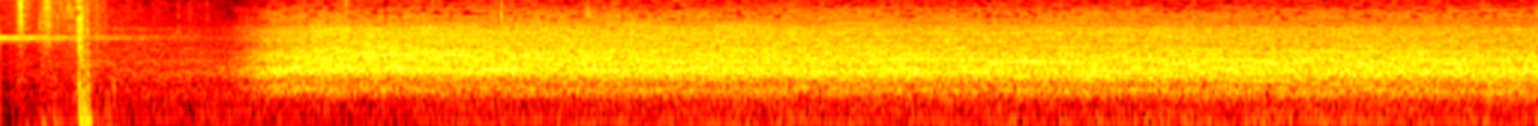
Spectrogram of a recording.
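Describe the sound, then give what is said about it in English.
After a sharp thud at the start, a loud, sustained roar of crowd shouting and cheering for the winning Napoli team swells up and holds steady, a dense wash of many voices celebrating. “There are some people we want to shout for. Are you ready to shout?”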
